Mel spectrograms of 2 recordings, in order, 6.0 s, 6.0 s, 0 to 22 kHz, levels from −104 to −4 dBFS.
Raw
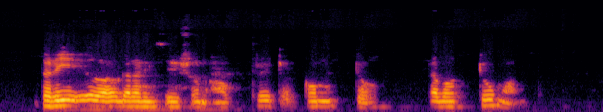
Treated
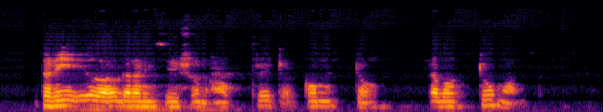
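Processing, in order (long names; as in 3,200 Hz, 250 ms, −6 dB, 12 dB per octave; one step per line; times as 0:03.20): comb filter 1.4 ms, depth 85%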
